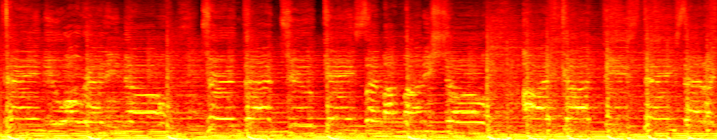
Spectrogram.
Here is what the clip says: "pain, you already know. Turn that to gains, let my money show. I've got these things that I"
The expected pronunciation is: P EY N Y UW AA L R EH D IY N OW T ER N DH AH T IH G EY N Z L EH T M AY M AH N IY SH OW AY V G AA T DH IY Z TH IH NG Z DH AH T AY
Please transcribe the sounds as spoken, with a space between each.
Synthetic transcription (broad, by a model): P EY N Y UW AA L R EH D IY N OW T ER N DH AH T IH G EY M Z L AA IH M AY M AH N IY SH OW AY V G AA T DH IY Z TH IH NG Z DH AH T AY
